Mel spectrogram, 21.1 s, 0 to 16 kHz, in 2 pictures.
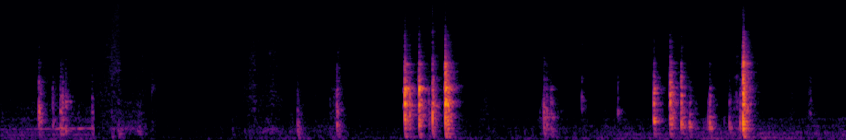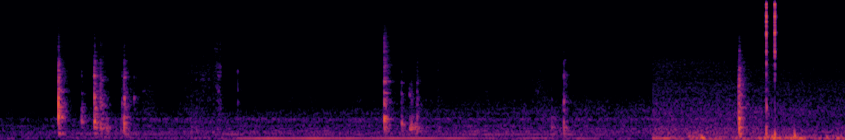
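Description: A lacquered tiered food box (jubako) being unpacked and stacked: tissue paper rustles, and a series of sharp knocks and clacks sound as the tiers and lid are set down and fitted together. About 19 s in, steady outdoor background noise takes over.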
